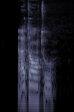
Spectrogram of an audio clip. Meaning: see you later (on the same day)
- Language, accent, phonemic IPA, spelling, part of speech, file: French, France, /a tɑ̃.to/, à tantôt, phrase, LL-Q150 (fra)-à tantôt.wav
